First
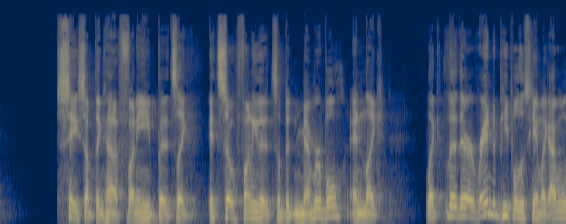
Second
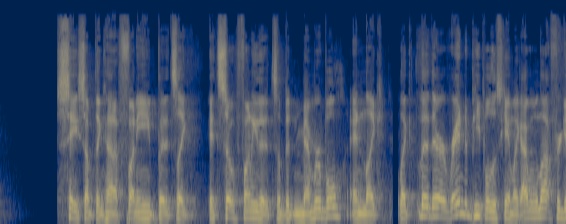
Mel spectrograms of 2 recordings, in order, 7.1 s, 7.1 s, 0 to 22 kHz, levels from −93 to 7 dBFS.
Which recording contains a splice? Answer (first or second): second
